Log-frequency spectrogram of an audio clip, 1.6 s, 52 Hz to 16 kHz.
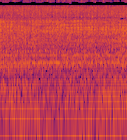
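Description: A 13-year-old Fiat Punto's engine idles in a steady, even hum with a low rumble, heard alone with no talking.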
